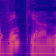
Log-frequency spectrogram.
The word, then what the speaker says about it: vinculum: I'm going to mispronounce this, but it's a... – Vinculum? – Vinculum, yeah. It's a great Scrabble word, by the way. V-I-N-C-U-L-U-M.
